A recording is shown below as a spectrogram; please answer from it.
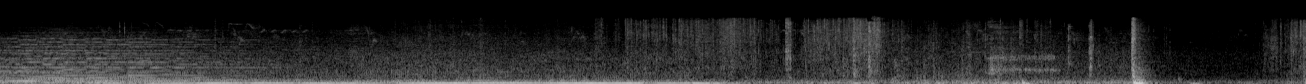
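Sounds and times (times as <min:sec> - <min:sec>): car engine rumbling: 0:01.9 - 0:10.6.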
